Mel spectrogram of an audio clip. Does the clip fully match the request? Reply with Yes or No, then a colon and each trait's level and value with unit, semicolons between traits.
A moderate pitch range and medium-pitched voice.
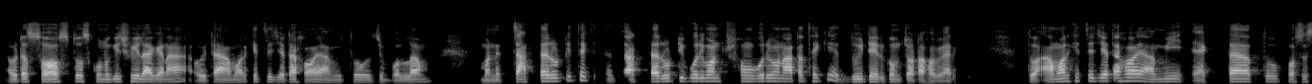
No: average, 4.6 semitones; low, 130 Hz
